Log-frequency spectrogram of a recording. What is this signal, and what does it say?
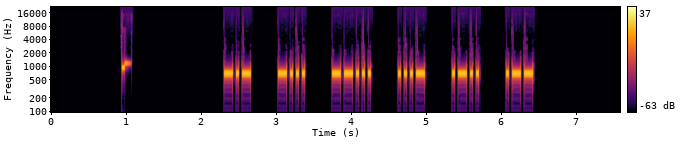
Morse code, heard as a keyed tone, about 30 wpm, spaced as for 17 wpm, 700 Hz. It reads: KB7VLW
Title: USA Call Signs - 6 Characters - 3x Character Spacing - 30wpm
